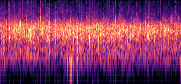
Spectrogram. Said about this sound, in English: Go ahead. We can clap. It's good.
